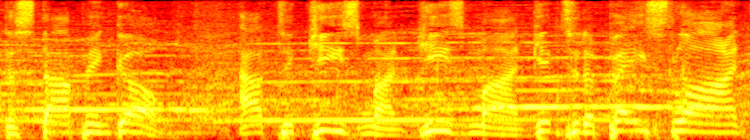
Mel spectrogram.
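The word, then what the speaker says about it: Giessmann: the jump hook and if I'm saying his last name wrong correct me could be Gman huh gizman it's gizman in German gizman I would say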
